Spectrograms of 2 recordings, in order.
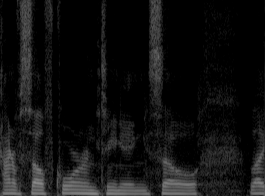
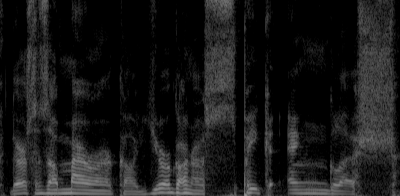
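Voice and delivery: worst kind of American. Retold or imitated. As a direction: drag out a mock-bossy American order. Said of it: "be the worst part of America".

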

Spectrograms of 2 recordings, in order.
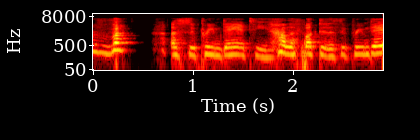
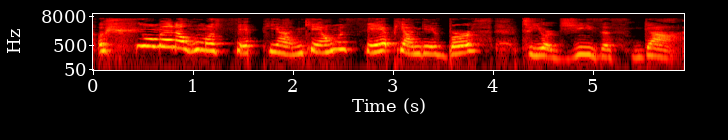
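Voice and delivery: normal talking voice

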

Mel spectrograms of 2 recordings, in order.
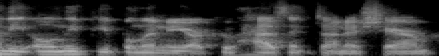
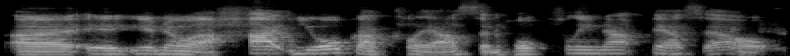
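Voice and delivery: put-on chatty, higher Midwestern accent; put-on Midwestern mom voice; 4 semitones higher than usual. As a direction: riff as Kathy, a Midwestern mom. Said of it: "Western mom who I think people liked".

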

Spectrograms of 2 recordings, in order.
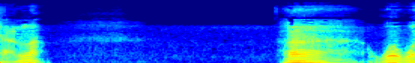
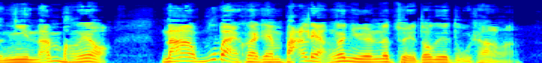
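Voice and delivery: usual speaking voice

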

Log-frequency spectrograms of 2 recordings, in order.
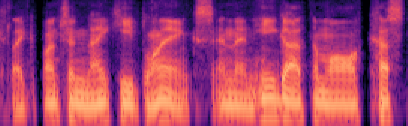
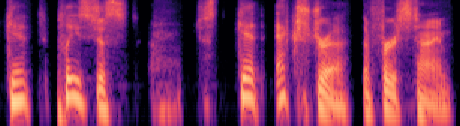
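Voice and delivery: higher pleading voice; mock plea; 7 semitones higher than usual. Patient begging nurse for extra blood, mock plea. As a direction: beg the nurse lightly. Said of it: "pleading with nurse".

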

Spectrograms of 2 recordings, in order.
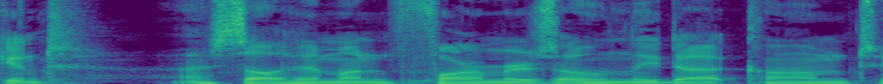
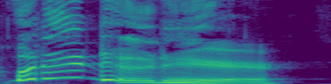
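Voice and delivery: Chris Hansen; 7 semitones higher than usual. Retold or imitated. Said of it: "Chris Hansen sitting there".

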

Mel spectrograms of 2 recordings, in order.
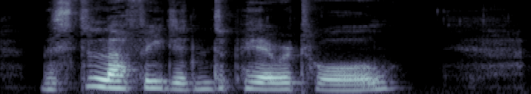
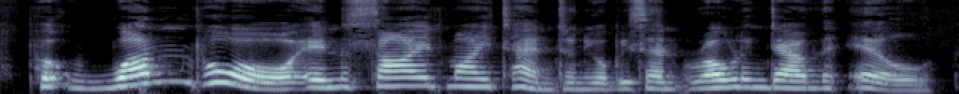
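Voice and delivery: louder, higher stern threat; stern warning; 5 semitones higher, 6 dB louder than usual. Acted. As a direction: scold the dog off. Dick warns off the dog.

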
